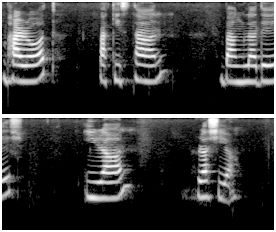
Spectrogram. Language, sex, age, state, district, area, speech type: Assamese, female, 18-30, Assam, Biswanath, rural, spontaneous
